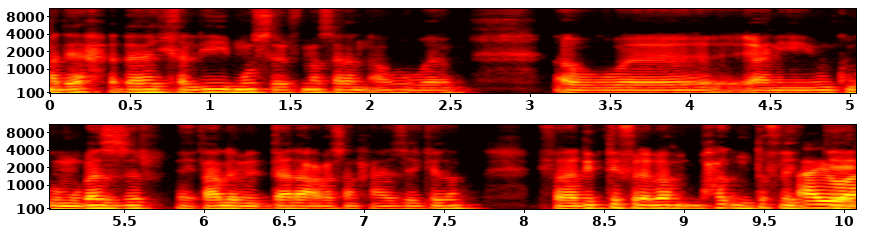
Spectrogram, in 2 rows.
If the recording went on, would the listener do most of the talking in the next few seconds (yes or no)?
yes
